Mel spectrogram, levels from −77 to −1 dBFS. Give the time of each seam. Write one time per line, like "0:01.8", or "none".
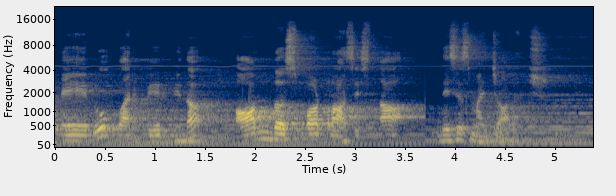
0:03.7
